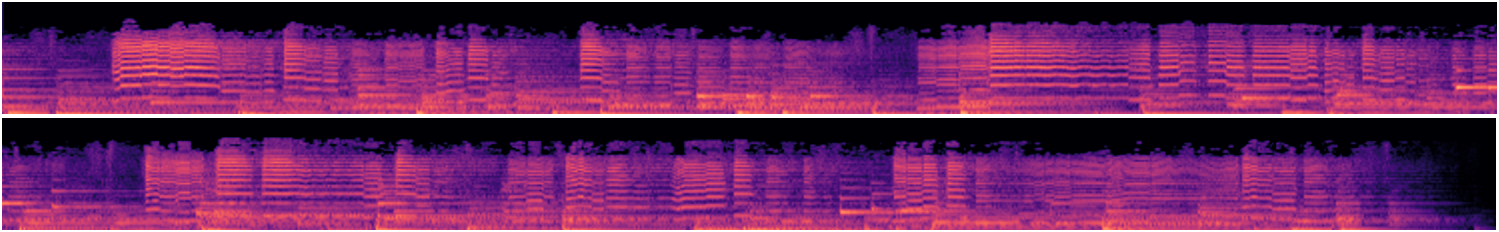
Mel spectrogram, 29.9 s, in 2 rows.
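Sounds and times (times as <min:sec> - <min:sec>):
alto saxophone: 0:00.0 - 0:29.5.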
